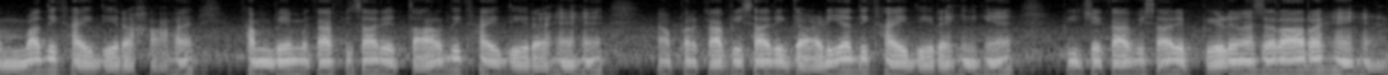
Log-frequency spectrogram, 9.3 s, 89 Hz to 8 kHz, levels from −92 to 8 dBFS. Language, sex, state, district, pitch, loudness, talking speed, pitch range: Hindi, male, Chhattisgarh, Balrampur, 105 Hz, -26 LUFS, 200 wpm, 95-115 Hz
